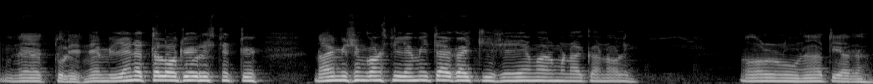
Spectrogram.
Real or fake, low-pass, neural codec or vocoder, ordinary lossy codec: real; 14.4 kHz; none; none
